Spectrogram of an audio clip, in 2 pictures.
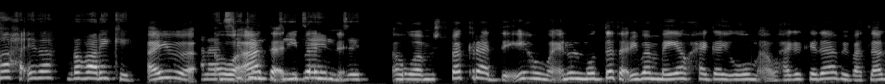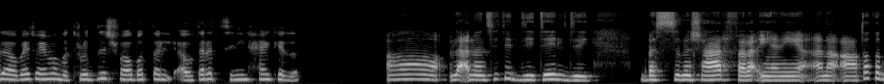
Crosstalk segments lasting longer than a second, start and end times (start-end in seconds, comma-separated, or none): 2.0-3.4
